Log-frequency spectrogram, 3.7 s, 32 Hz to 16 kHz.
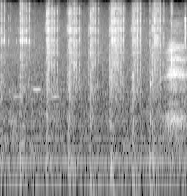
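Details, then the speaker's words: Wrenn West Country class Lyme Regis model locomotive motor, not run since the 1980s, brushes removed: light rough whir with rattly pulses about twice a second; suspected bearing issue. "So, sounds like we might have a bit of a bearing issue, so we'll go ahead and dismantle the motor now and see what's going on."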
